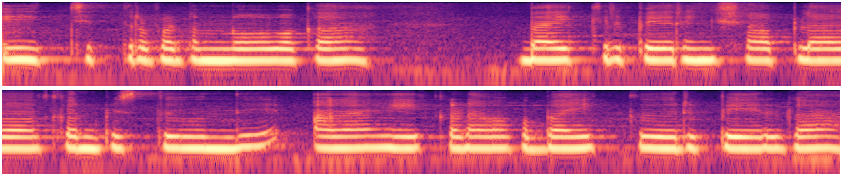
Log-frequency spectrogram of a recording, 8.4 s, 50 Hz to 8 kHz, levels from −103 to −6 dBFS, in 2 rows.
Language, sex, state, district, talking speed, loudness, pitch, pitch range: Telugu, female, Andhra Pradesh, Krishna, 105 wpm, -13 LUFS, 240 Hz, 240-245 Hz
